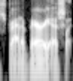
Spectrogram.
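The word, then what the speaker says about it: Stradivarius: The book uses the term stratavari. That's the actual Italian pronunciation, whereas Latin pronunciation, which most people know about, is called stratavarius.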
